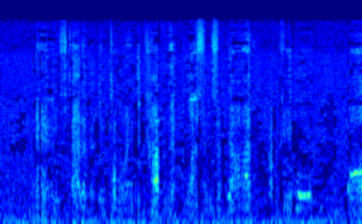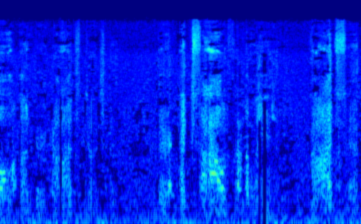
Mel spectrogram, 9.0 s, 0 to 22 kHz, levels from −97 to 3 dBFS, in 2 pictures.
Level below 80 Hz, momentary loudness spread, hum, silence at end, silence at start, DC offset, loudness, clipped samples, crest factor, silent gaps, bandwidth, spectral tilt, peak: -78 dBFS; 11 LU; none; 0 s; 0 s; under 0.1%; -54 LUFS; under 0.1%; 24 dB; none; 16.5 kHz; -0.5 dB/octave; -34 dBFS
